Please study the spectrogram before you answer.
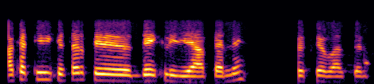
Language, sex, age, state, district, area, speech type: Hindi, male, 45-60, Uttar Pradesh, Sonbhadra, rural, conversation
